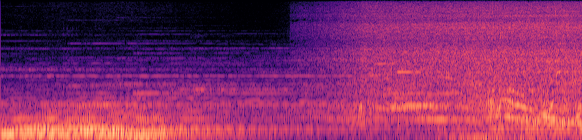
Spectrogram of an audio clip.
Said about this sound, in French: Alors là, on entend des chants de des différents types de sons, des whoops, ouais, de baleines à bosse. Ouais, un truc que j'aime bien dans celui-là, c'est qu'on entend une sorte d'écho.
